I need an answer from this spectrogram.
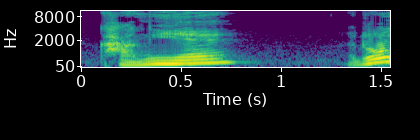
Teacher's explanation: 조사 의는 에로 발음해도 된다고 했네요. 그렇다면 원칙은 모두 의로 발음해야 하지만 발음하기가 무척 어려우므로 인정해준다라는 의미예요.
